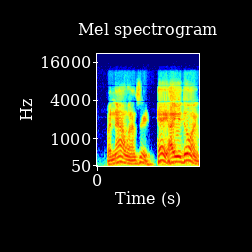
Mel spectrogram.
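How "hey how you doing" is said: high, loud, much more emphatic. Explaining how to greet someone in interviews like this, with much more emphasis. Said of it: "You have to do it with much more emphasis".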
